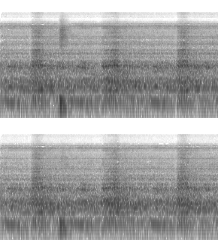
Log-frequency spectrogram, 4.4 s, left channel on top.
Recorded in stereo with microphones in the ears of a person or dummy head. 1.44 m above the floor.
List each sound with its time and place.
0.0 s an engine running: centre (ahead or behind), 1.8 m
1.2 s a snare drum: 40° left (ahead or behind), 0.8 m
